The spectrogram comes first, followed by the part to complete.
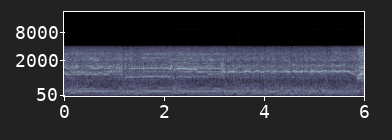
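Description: Live rock band playing an instrumental passage: electric guitar holding long, wavering notes over a steady bass line.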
